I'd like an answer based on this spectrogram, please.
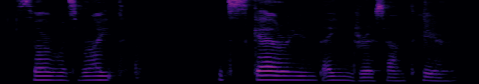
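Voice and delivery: very quiet half-whisper under the breath. Voicing a character about to fall asleep: half-whispering to himself in character. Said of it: "sort of whispers to himself".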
